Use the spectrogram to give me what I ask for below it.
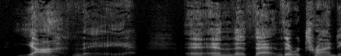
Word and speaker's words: Yahweh: The tetragrammaton is the name Yahweh. That's really, I think, how you're supposed to say it.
